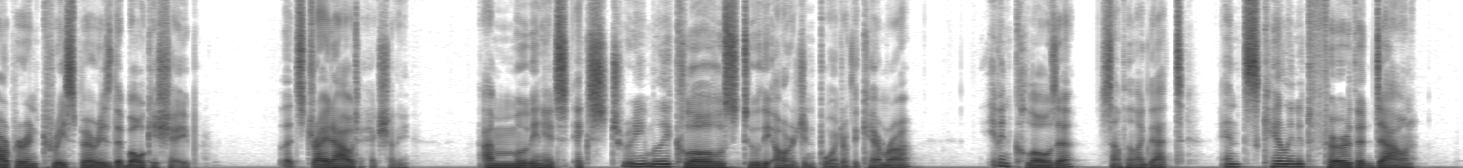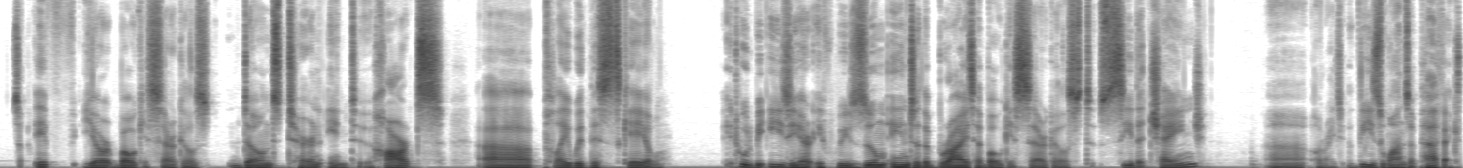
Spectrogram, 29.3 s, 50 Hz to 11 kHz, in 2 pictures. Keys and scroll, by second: 1.3 alt+d, 2.9 ctrl+z, 4.3 g, 4.8 z, 8.6 alt+g, 8.7 alt+z, 11.2 alt+g, 15.0 alt+s.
